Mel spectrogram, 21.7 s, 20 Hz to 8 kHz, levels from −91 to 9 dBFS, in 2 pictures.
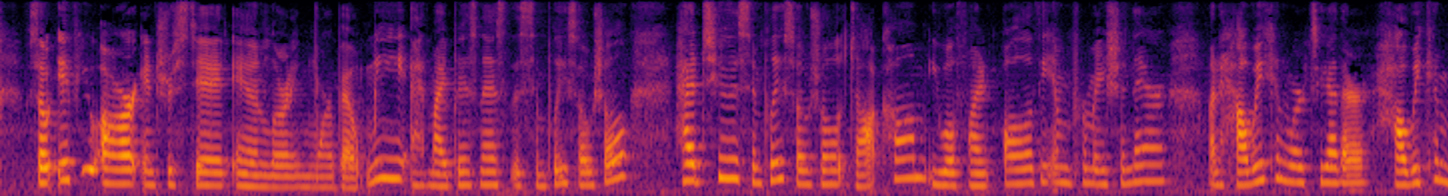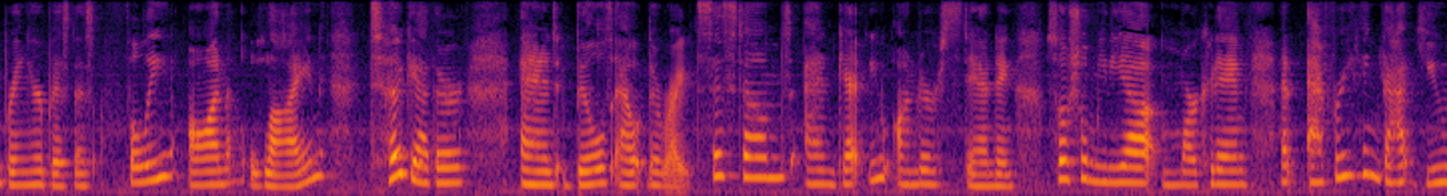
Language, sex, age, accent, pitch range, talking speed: English, female, 20-39, American, 190-255 Hz, 165 wpm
